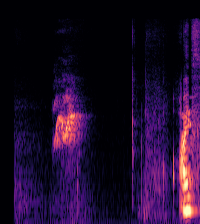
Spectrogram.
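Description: A single short chirp from a pet cockatiel, about half a second in and under half a second long.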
